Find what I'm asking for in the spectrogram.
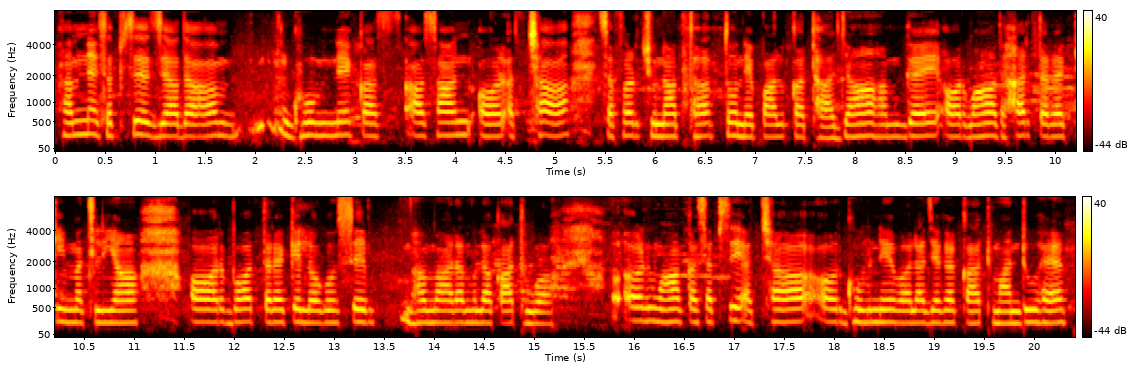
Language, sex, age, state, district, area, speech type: Urdu, female, 30-45, Bihar, Supaul, urban, spontaneous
